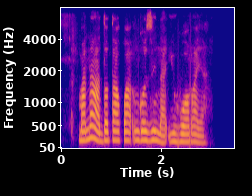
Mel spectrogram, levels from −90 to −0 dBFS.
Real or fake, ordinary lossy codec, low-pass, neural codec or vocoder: real; Opus, 32 kbps; 7.2 kHz; none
